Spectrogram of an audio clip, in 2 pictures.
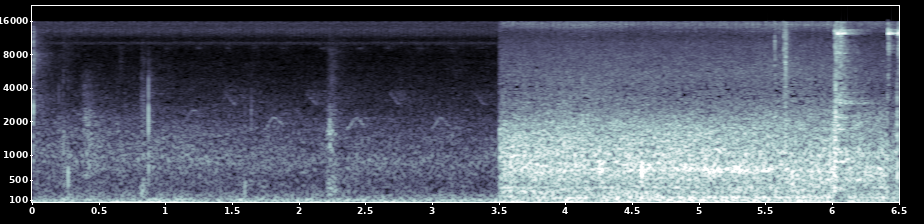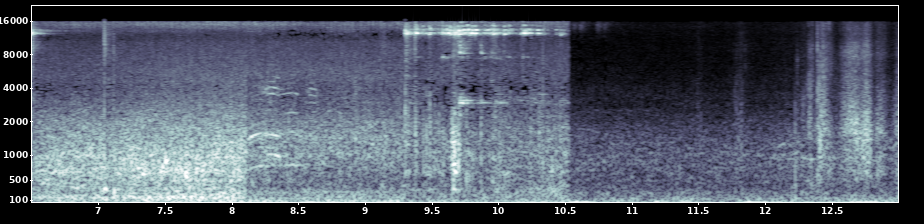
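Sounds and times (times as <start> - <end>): car driving past: 3.5 - 8.1.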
